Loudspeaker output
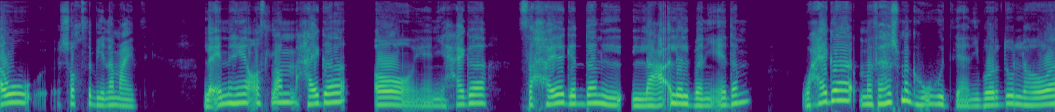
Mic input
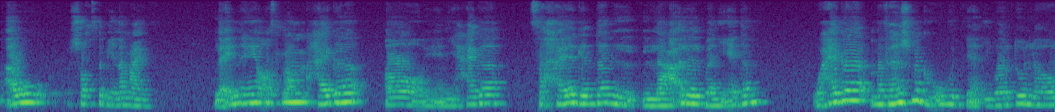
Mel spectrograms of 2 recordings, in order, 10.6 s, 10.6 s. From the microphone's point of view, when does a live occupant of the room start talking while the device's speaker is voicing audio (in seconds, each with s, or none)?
none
